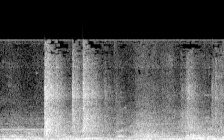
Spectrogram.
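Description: Hook-and-loop (Velcro) fastener of a horse's leg wrap being pulled and pressed shut: a loud rasping tear about half a second in, with a shorter rasp near the end.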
